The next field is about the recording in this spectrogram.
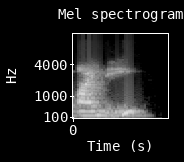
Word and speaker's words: iMi: It's called iMe. It's spelled I-M-I, and it's about iMe.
